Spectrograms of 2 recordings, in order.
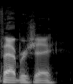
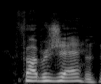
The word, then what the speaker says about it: Fabergé: Fabergé. – Fabergé.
